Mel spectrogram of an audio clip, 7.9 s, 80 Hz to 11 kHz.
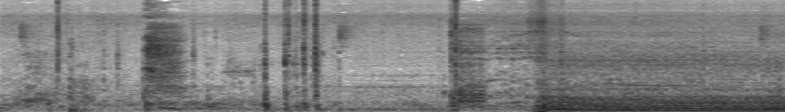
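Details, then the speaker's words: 2003 Mercedes CL600 after bodywork: a few clicks and knocks, then catches at once and settles into smooth, even idle with no misses. "now we're going to go and start it up you can see that it actually runs"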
